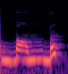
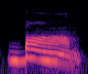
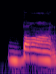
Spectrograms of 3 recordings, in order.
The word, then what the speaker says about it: bomb: first pattern is a silent B in mb right so we do not say bomb we say bomb bomb just imagine that this B is not there and it's not Bo it's ba right bomb bomb the next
